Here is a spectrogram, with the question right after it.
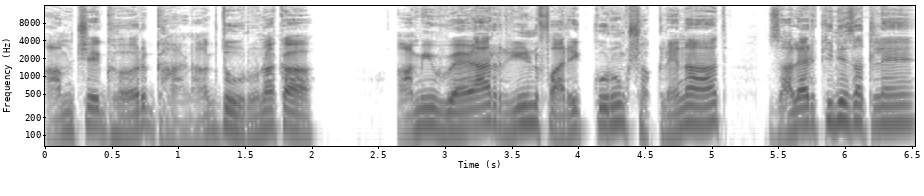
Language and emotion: Goan Konkani, fearful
